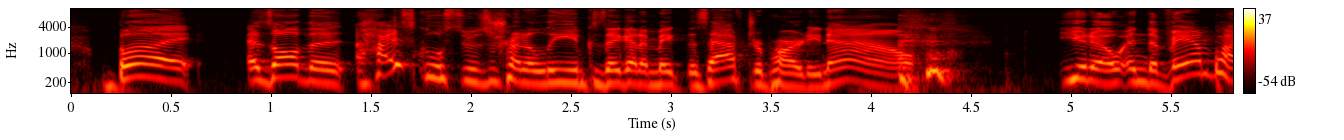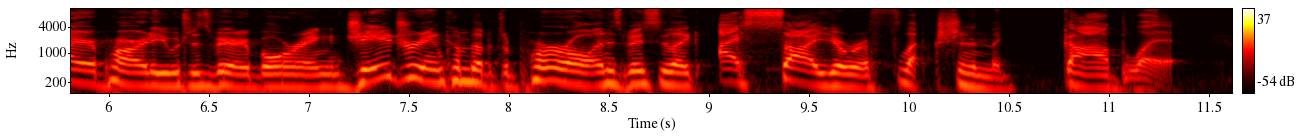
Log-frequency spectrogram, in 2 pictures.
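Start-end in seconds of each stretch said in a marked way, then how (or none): 9.1-11.4 low, pointed, dramatic delivery. Recapping a vampire party scene, the speaker quotes one character's line, retelling it loudly. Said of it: "And he says it like real loud".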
